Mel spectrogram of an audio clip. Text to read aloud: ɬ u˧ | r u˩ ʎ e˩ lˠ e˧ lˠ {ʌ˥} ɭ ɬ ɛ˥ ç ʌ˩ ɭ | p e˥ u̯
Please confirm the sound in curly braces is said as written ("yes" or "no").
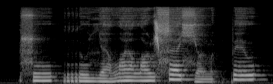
no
